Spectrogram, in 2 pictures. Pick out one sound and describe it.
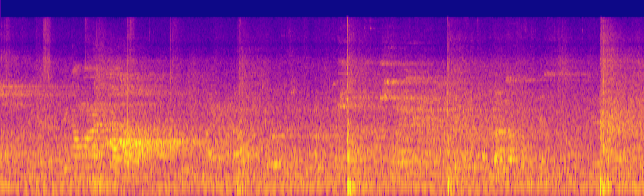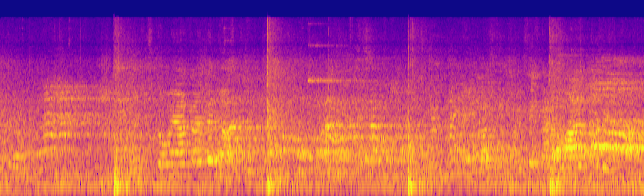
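Young women call out and shout to each other.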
